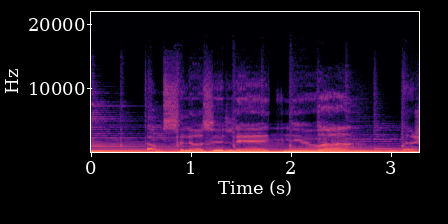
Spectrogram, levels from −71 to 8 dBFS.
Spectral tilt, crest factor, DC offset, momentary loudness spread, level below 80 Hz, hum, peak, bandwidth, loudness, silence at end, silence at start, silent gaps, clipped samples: -6.5 dB/octave; 10 dB; under 0.1%; 4 LU; -18 dBFS; none; -4 dBFS; 14 kHz; -15 LUFS; 0 s; 0 s; none; under 0.1%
